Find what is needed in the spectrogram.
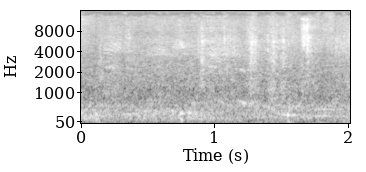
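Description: Near silence: room tone of an auditorium, with a few faint soft sounds.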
